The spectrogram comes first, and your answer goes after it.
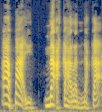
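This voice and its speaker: A woman's voice: medium pitch, very animated, slow, bright, forceful tone, dry recording, clean studio sound, full character voice. A woman playing a defensive, querulous village neighbor in a comedic Ilocano radio drama, full of exclamations. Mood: puzzled.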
